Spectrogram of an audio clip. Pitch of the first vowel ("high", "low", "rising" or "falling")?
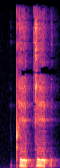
high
